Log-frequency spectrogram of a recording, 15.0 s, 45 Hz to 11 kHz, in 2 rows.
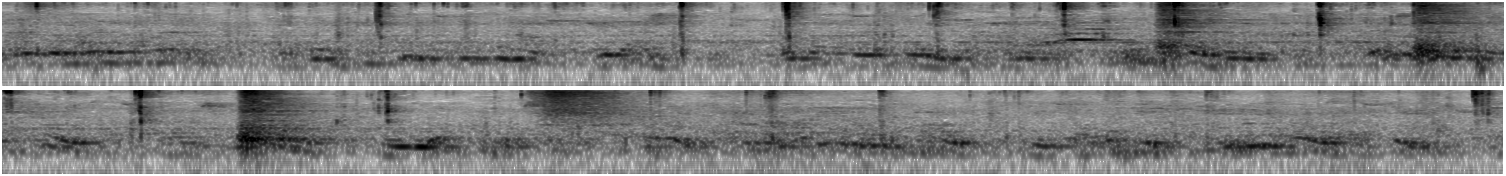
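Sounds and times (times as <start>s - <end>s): pigeons cooing: 0.0s - 15.0s
wet chewing and lip smacking: 0.0s - 15.0s
mouth clicks: 3.2s - 10.1s, 14.8s - 15.0s.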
